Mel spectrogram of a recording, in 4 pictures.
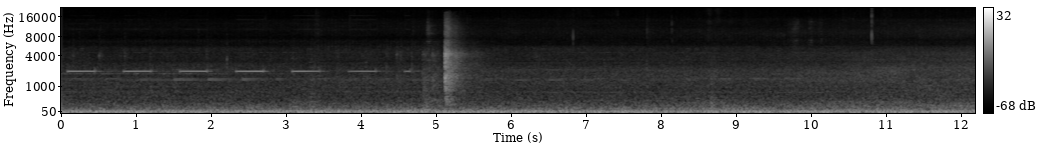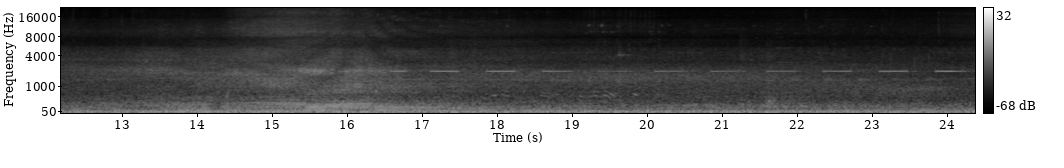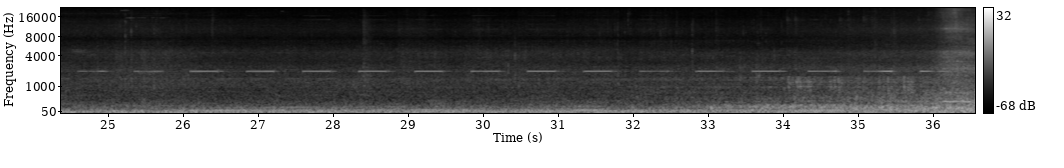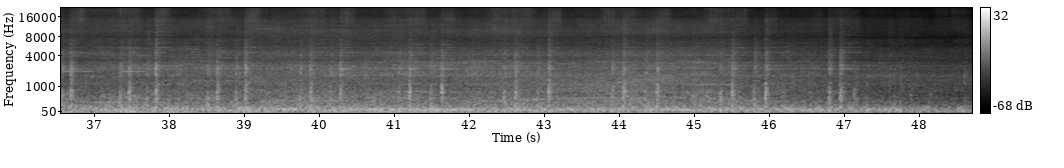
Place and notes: Nongquan Rd., Yilan City - Trains traveling through
Traffic Sound, Trains traveling through, Next to the railway
Sony PCM D50+ Soundman OKM II
Yilan City, Yilan County, Taiwan, July 2014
